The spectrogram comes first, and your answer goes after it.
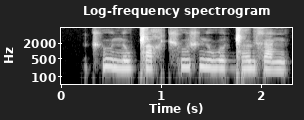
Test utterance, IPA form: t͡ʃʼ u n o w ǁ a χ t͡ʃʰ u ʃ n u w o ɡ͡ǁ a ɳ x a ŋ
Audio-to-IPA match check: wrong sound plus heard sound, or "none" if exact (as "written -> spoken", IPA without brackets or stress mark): none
